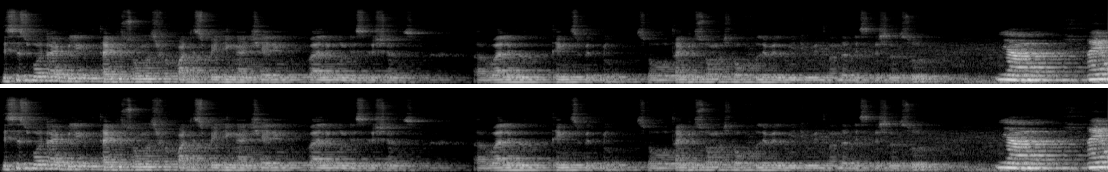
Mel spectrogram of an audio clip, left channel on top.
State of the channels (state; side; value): identical; both; correlation 1.00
